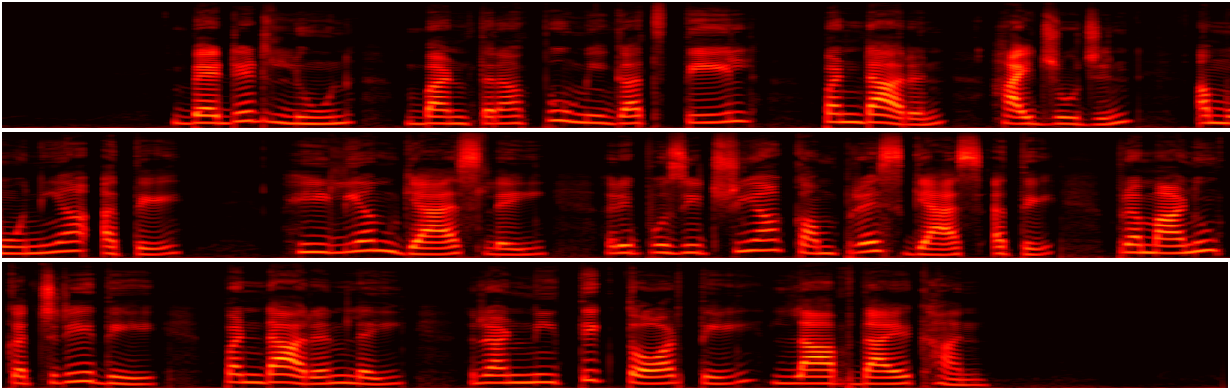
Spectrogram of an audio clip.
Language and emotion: Punjabi, neutral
